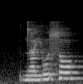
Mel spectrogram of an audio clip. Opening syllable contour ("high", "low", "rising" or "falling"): low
